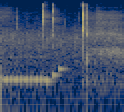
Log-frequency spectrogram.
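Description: A phone dial in Stardew Valley sounds a steady held tone, then a few quick rising beeps and a sharp click, clean and close with no talking.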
